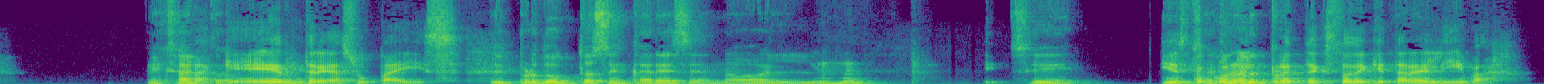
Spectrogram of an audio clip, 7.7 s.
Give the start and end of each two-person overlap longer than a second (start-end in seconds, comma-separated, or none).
none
